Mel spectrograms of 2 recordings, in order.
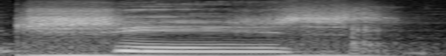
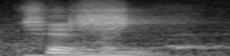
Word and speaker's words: Chisholm: Glen Cheese. Cheese. No. Chisholm. No. Glen Cheese. No. Cheese. I wrote it down. It's pronounced Chisholm.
